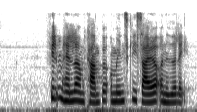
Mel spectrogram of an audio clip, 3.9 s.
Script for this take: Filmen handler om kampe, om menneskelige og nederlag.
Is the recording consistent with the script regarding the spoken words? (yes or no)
no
